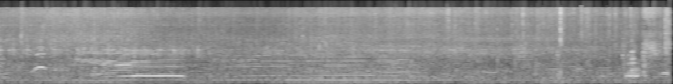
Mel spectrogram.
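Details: Cattle in Indonesia rampaging while pulling a plough: a long, low, drawn-out moo with layered harmonics, set against steady background noise and a brief sharp knock near the end.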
